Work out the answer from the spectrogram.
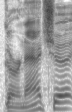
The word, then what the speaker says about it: Garnacha: Tell me if I'm screwing up the pronunciation. It's Garnacha and Monastrell.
